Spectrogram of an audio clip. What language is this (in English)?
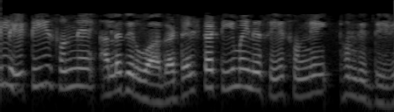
Kannada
